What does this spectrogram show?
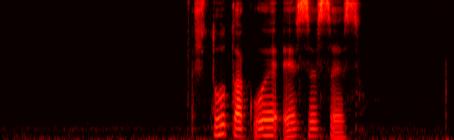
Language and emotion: Russian, neutral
